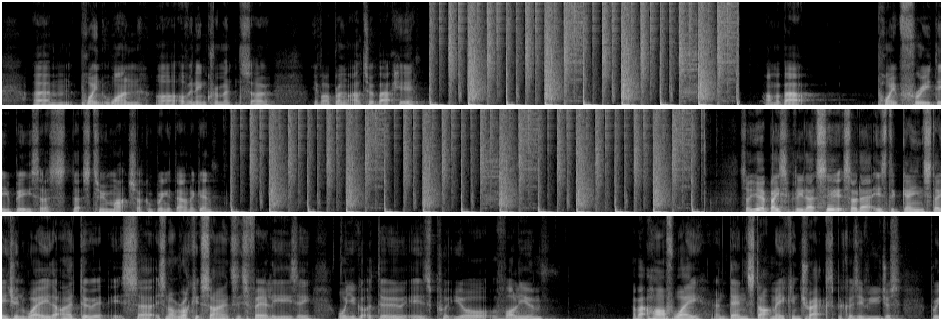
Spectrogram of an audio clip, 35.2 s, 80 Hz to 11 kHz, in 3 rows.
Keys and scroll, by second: 5.3 shift+s, 6.1 s, 14.4 s, 20.5 shift+Return, 27.7 b.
